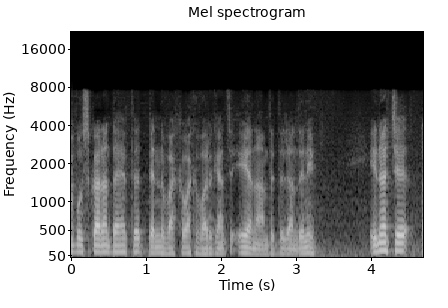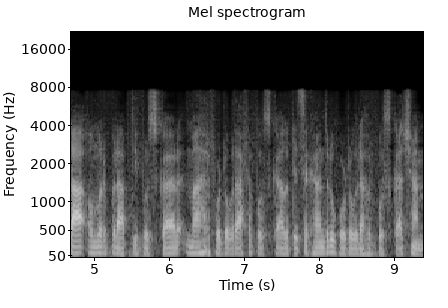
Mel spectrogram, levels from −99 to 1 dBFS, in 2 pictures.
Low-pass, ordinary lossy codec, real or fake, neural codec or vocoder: none; none; fake; codec, 16 kHz, 0.5 kbps, X-Codec, WavLM features, trained on Multilingual LibriSpeech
